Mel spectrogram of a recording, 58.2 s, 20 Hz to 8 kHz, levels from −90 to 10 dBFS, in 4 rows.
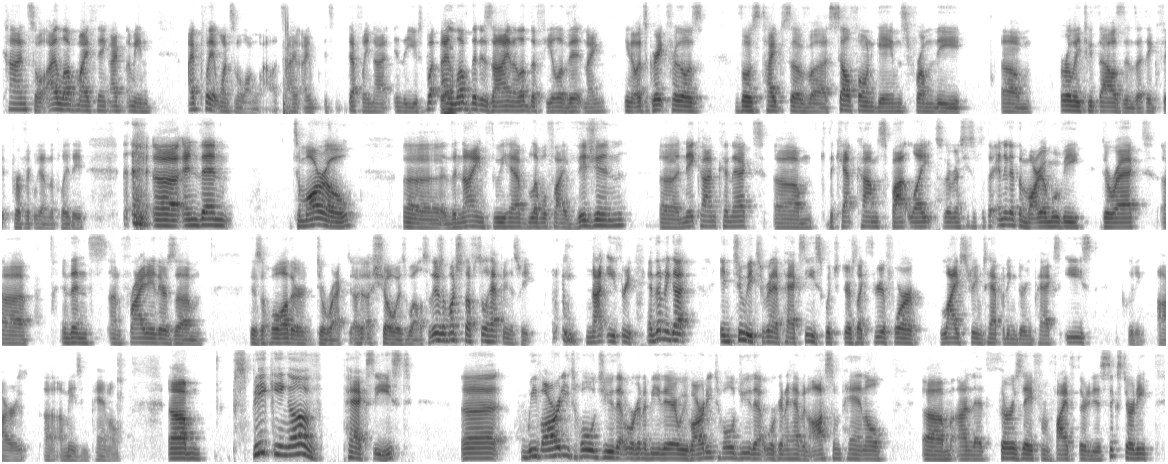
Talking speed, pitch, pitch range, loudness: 200 wpm, 120 Hz, 110-135 Hz, -23 LUFS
